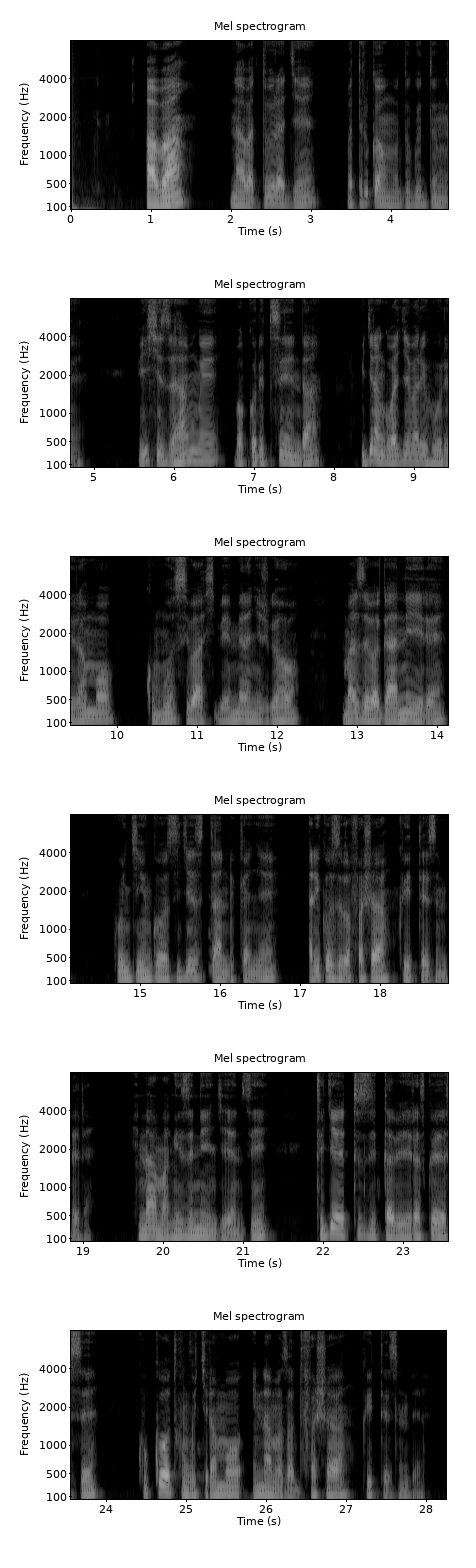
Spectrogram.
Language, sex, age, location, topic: Kinyarwanda, male, 25-35, Nyagatare, health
